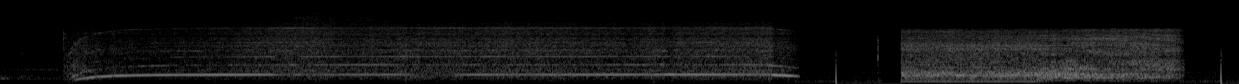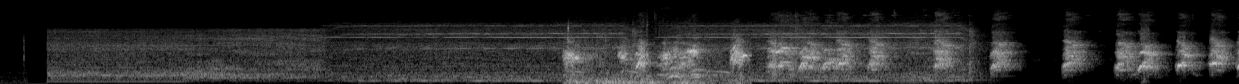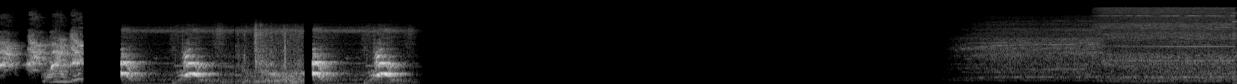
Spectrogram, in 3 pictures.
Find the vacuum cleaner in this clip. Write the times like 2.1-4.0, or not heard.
0.0-22.6, 34.2-37.1.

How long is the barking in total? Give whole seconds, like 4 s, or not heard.
11 s.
